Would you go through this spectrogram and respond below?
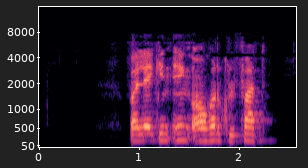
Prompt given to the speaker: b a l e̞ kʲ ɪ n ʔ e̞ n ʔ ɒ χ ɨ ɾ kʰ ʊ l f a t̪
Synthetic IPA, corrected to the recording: v a l e̞ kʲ ɪ n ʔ e̞ ŋ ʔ ɒ ʁ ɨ ɾ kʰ ʊ l f a t̪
